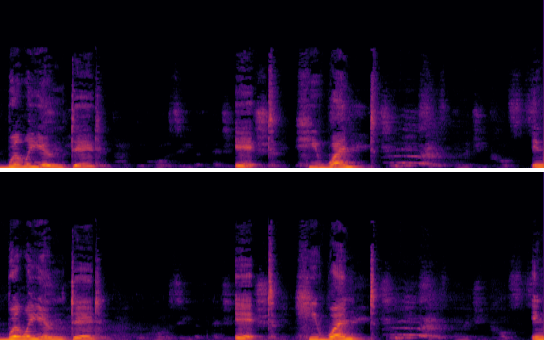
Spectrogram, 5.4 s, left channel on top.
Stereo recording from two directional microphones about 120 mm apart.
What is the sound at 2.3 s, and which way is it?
Speech, 15° right (ahead or behind).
